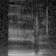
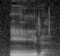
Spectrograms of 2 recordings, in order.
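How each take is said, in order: First: The R is a quick tap like D. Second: The same.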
